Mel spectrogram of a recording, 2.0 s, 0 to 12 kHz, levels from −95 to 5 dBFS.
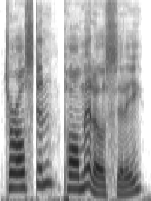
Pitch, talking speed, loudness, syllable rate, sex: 215 Hz, 90 wpm, -16 LUFS, 4.5 syllables/s, male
